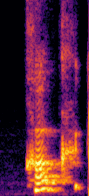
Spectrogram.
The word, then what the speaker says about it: Koch: And my first and last name, um, Rachel with an E, just an E L, and then my last name is tricky, even though it's pronounced Cook. It's K O C H.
